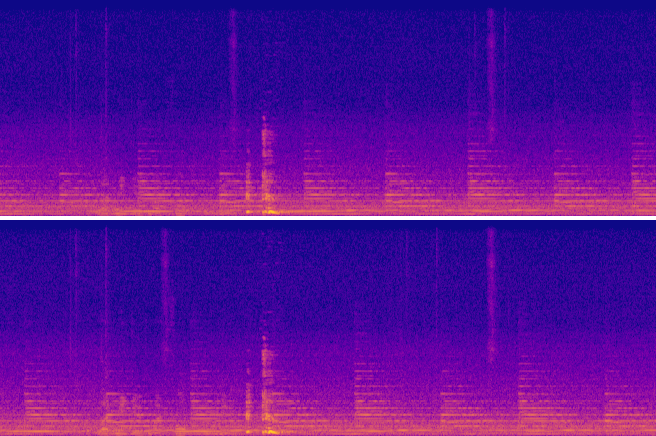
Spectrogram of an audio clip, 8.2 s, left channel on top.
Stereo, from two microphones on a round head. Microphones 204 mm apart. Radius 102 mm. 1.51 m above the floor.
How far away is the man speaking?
About 3 m.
